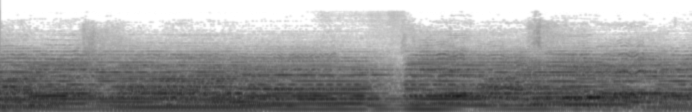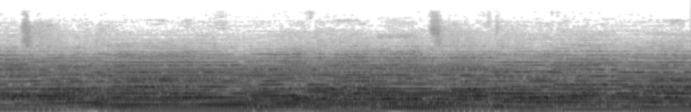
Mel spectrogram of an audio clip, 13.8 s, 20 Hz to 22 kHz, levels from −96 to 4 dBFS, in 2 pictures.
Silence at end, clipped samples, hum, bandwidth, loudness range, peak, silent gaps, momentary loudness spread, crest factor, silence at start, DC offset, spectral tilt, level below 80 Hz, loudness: 0 s; under 0.1%; none; 10.5 kHz; 1 LU; -2 dBFS; none; 3 LU; 12 dB; 0 s; under 0.1%; -8 dB/octave; -36 dBFS; -15 LUFS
